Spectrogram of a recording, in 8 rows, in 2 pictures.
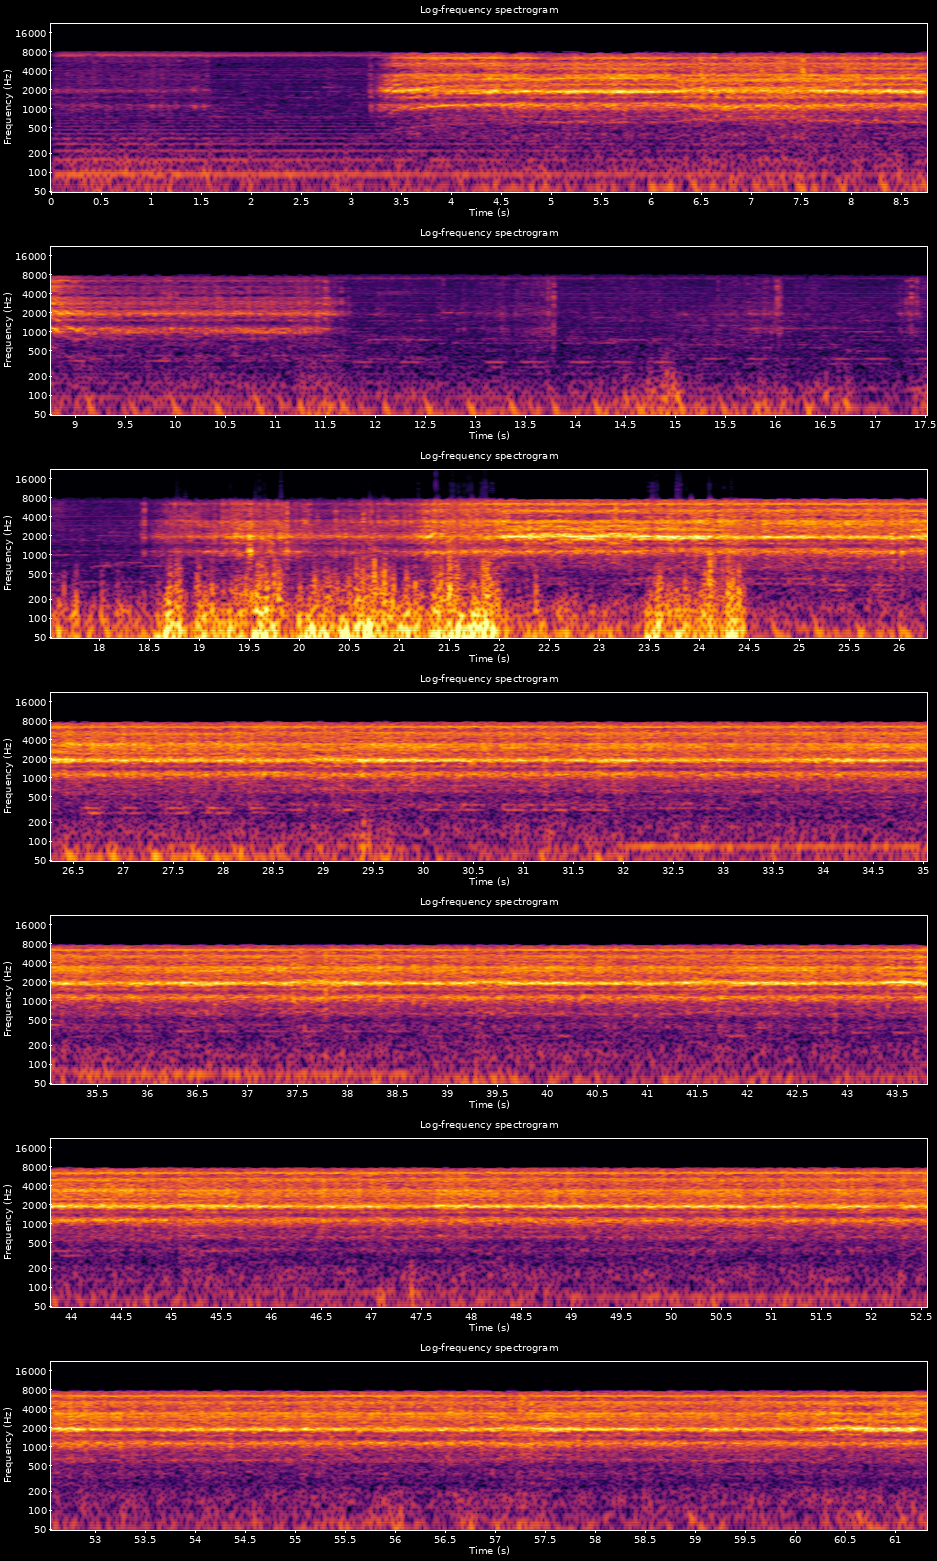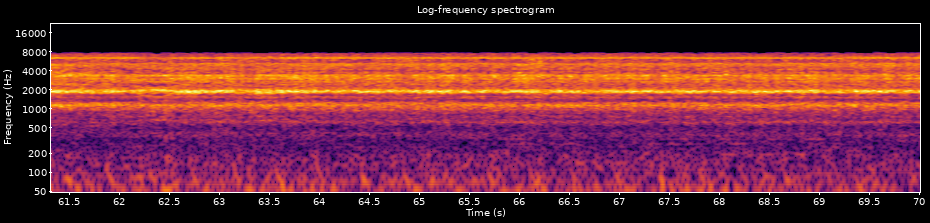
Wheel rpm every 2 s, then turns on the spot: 20, 40, 160, 160, 120, 60, 10, 0, 10, 50, 100, 160, 160, 160, 160, 160, 160, 160, 160, 160, 160, 160, 160, 160, 160, 160, 160, 160, 160, 160, 160, 160, 160, 160, 160.
0-2 12-14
